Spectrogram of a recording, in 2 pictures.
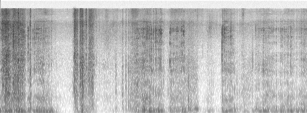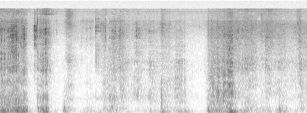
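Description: Hand-cranked ice auger boring through lake ice, its blades scraping and crunching in uneven strokes.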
